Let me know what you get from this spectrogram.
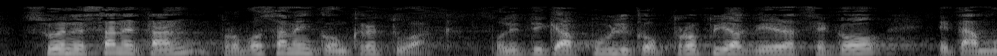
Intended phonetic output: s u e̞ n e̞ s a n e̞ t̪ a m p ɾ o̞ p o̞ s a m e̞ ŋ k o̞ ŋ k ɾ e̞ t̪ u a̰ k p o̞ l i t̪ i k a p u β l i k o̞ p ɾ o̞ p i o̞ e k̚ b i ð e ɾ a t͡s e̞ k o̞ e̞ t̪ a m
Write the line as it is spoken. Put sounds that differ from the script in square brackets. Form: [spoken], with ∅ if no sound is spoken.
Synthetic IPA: s u e̞ n e̞ s a n e̞ t̪ a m p ɾ o̞ p o̞ s a m e̞ ŋ k o̞ ŋ k ɾ e̞ t̪ u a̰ k p o̞ l i t̪ i k a p u β l i k o̞ p ɾ o̞ p i o̞ [a] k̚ b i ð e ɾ a t͡s e̞ k o̞ e̞ t̪ a m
